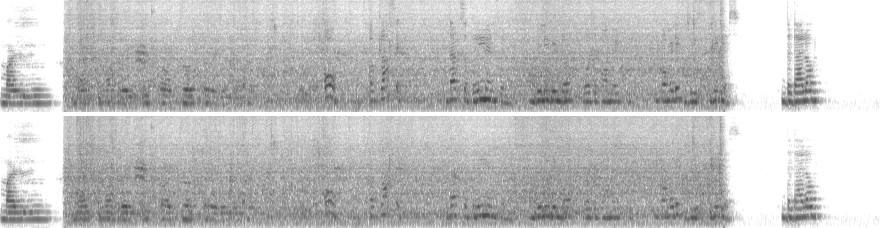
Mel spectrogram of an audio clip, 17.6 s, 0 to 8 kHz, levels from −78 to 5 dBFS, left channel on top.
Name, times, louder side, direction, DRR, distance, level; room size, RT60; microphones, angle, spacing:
voice 1, 0.0-1.0 1.4-5.1, equal, 10° right, 0.6 m, -31 dB
sound 1, 1.3-14.5, right 2 dB, 60° right, 1.1 m, -31 dB
voice 2, 7.4-8.0 8.9-10.3 10.6-12.6 13.1-14.8 15.6-16.3, left 3 dB, 55° left, 0.5 m, -28 dB
5.1 x 3.0 x 2.2 m
head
